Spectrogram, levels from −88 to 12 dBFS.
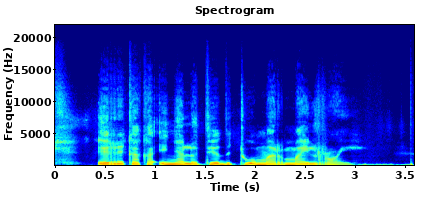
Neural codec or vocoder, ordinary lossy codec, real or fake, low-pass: autoencoder, 48 kHz, 32 numbers a frame, DAC-VAE, trained on Japanese speech; none; fake; 19.8 kHz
